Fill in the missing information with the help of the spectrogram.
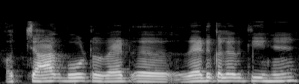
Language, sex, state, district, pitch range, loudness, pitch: Hindi, male, Madhya Pradesh, Katni, 145-160 Hz, -15 LUFS, 155 Hz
